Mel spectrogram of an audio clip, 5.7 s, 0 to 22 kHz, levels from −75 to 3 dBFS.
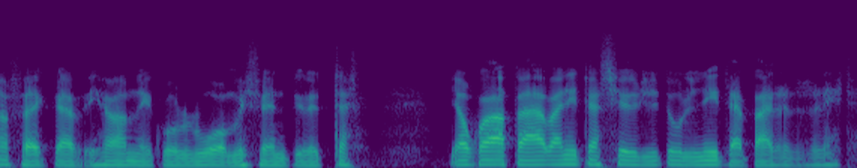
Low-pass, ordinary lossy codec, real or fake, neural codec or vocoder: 9.9 kHz; none; fake; codec, 16 kHz in and 24 kHz out, 0.8 kbps, FocalCodec, streaming, 65536 codes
